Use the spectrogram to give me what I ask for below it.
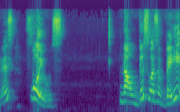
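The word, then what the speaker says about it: Foyot: is not pronounced as for yours this is a french word and usually in french the last letter is not pronounced so that is why it is called as foyos now this was a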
